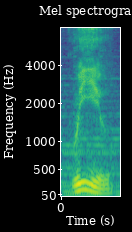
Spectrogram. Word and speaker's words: Ryu: I had done some research and believed the Japanese pronunciation to be Ryu, like free with a silent F and U.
